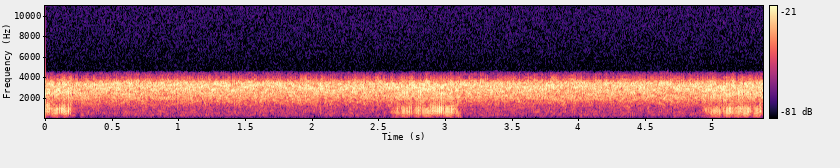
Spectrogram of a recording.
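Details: Boston Terrier puppy Hudson asleep, giving raspy, airy snores about every two and a half seconds, three heard against constant low hiss.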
